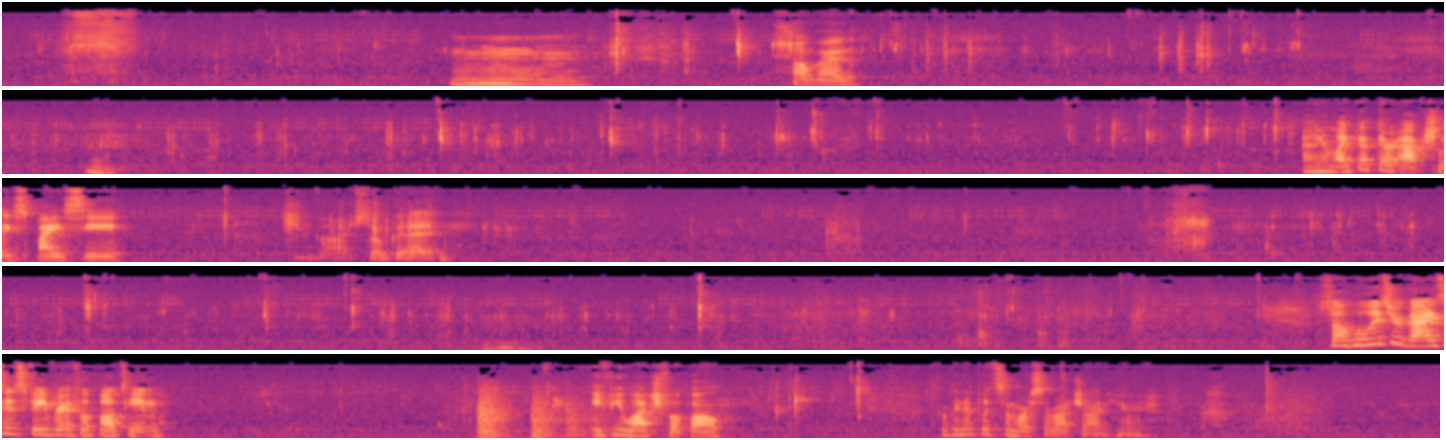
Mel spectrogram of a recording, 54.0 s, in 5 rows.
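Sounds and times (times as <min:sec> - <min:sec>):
person humming: 0:03.4 - 0:04.4, 0:11.4 - 0:11.8, 0:36.0 - 0:36.6
mouth chewing sounds: 0:04.5 - 0:09.9, 0:10.5 - 0:20.6, 0:30.2 - 0:42.0.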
